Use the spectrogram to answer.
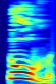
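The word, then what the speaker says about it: tomb: तो बी क्या रहेगा साइलेंट रहेगा एम का उच्चारण होगा बॉम्ब टी ओ एम बी टुम क्या पढ़ेंगे इसको?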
